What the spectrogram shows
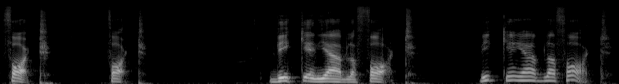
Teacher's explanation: They kind of mesh together and make the sound that goes like almost like a Street Fighter punch. Roll tip of the tongue at the roof, at the front roof of your mouth.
